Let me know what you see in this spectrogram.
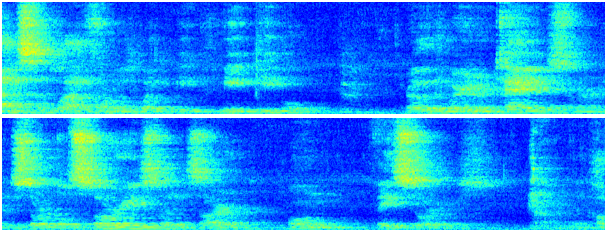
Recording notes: This is one of his plenary sessions at the Our City Scarborough Conference held at Global Kingdom Ministries in November 2023.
